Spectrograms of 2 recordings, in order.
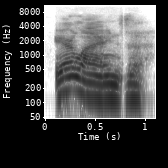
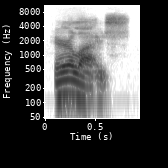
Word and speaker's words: airlines: angel okay and uh airlines not airl you go to the airport they always say uh inside in Vietnam they always pronounce it as airli the reason is they drop the n Sound they proun instead of pronouncing line they say lie Li so they drop that and then they add the S rather than the Z because if you have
